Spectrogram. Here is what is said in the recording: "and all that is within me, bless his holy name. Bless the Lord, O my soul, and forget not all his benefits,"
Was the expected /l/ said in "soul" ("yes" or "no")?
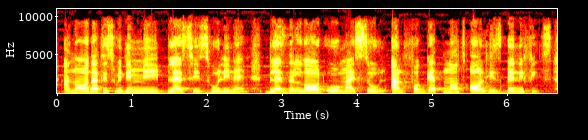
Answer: yes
